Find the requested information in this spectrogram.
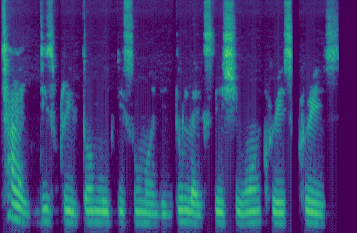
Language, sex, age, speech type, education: Nigerian Pidgin, female, 30-45, spontaneous, tertiary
